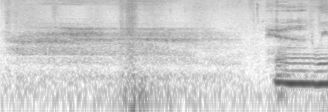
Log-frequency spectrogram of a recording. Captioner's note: breathes deeply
